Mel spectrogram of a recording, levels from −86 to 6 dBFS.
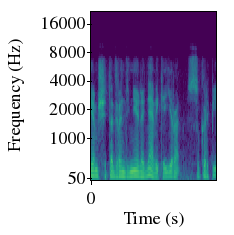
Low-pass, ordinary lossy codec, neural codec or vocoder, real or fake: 7.2 kHz; Opus, 32 kbps; codec, 16 kHz, 1 kbps, X-Codec, HuBERT features, trained on LibriSpeech; fake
